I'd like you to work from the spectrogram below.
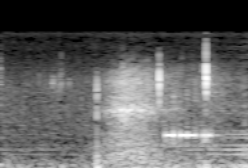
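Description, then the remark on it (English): A quick run of telephone keypad touch tones as someone dials a number from a different phone, several short beeps pressed in fairly rapid succession, soft with a faint background hiss and no talking. “I'm going to call from a different phone here.”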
